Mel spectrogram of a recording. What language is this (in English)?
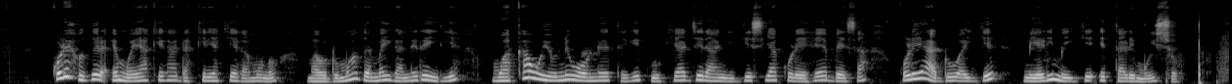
Kikuyu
